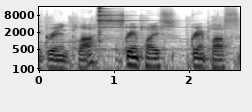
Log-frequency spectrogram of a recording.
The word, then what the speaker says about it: Grand Place: think it's called the Grand Place being pronounced the grand Plus Grand Place Grand plus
